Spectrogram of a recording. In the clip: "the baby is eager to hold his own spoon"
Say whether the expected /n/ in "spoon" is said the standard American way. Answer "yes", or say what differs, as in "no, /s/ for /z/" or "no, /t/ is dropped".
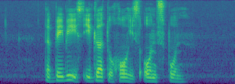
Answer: yes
